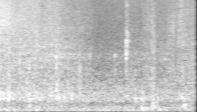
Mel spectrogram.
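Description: Faint rustling hiss of the camera being handled, fading over the first second, then a couple of light clicks near the end.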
